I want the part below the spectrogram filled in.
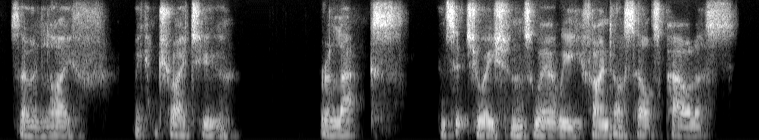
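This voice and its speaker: A man talks at a fairly slow pace, his voice somewhat breathy. His intonation stays fairly even over light background noise. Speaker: qigong teacher. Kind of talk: guided meditation. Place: home room. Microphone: webcam.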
